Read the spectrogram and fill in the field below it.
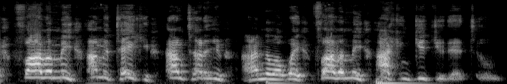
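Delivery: high, loud preaching call; fervent shout. Retold or imitated. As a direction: call them to follow at full force. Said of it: "I'm working up a steam today".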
